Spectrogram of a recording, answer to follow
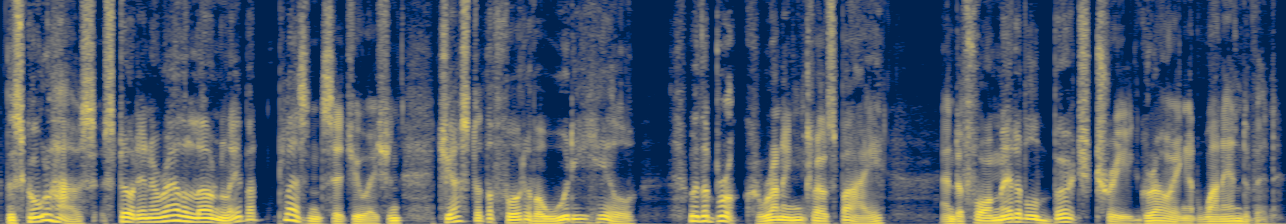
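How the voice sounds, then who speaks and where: A man narrating a classic literary story for radio, reading expressively and deliberately, drawing out key words for emphasis. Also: low voice, very animated, no echo, studio quality.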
